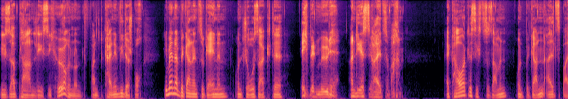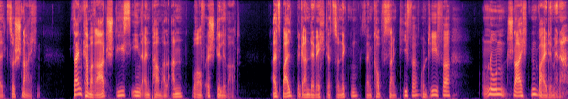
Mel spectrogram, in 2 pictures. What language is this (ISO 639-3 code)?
deu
